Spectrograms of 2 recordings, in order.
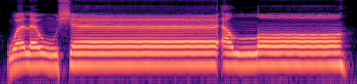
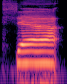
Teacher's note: یہاں الف سے پہلے شین آیا ہے جو باریک حرف ہے، اس لیے الف بھی باریک ہوگا ہم کہیں گے شا نہ کہ شا۔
